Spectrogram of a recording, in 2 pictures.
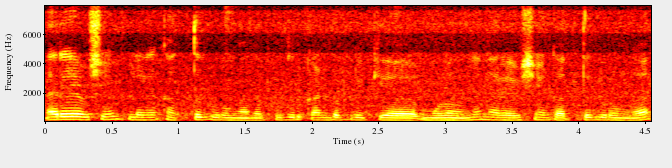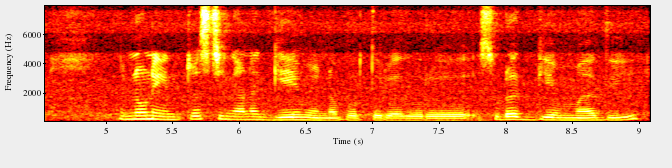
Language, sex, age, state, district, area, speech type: Tamil, female, 18-30, Tamil Nadu, Madurai, rural, spontaneous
